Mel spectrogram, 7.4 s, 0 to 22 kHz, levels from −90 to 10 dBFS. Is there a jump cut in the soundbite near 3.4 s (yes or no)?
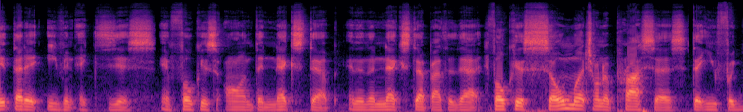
no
